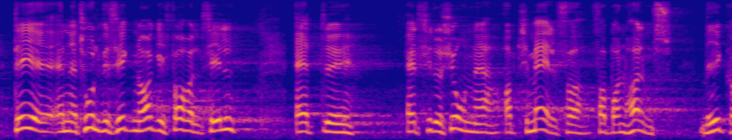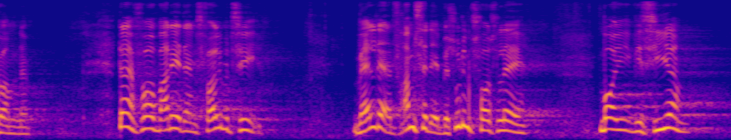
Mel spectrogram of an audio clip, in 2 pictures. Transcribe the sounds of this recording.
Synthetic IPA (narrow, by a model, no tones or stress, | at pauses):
d̥e̝æɐnæt͡sʰuɐliʋḭːse̝ɡ̥ənɒ̽ɡ̥ifɒːhɒ̽l̰t͡sʰe̝l | æd̥ | æd̥sit͡sʰuæɕo̝̰ːnn̩æɐɒ̽b̥̚t͡sʰimɛ̰ːlfɒfɒ̽b̥ɒnɦɒ̽l̰msʋe̝ð̞ˠkʰɒ̽m̰ənə | d̥æɐ̰fɒ̽ʋɑ̈ɾe̝æd̥ænsfɒ̽lɡ̥əpʰɑ̈t͡sʰḭː | ʋæl̰d̥əæd̥fʁamsedəe̝d̚b̥eslud̥ne̝ŋsfɒːslɛ̰ɪ | ʋɒiʋisiːɐ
